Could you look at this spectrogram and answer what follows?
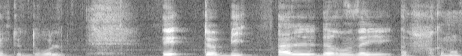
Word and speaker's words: Alderweireld: Et Toby Alderweireld, comment on prononce celui-là?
